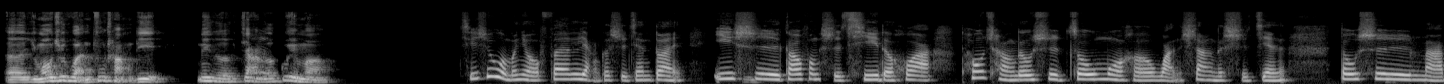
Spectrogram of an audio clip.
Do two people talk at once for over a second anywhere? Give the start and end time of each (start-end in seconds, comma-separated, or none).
none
